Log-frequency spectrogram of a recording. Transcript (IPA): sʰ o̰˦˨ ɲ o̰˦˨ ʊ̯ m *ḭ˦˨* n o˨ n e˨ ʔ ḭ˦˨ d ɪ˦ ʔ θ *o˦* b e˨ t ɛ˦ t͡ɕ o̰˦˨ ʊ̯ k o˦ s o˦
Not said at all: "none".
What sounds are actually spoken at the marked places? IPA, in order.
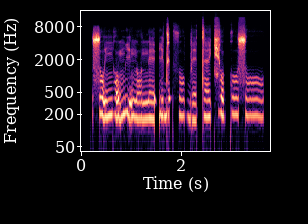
ḭ˦˨, o˦

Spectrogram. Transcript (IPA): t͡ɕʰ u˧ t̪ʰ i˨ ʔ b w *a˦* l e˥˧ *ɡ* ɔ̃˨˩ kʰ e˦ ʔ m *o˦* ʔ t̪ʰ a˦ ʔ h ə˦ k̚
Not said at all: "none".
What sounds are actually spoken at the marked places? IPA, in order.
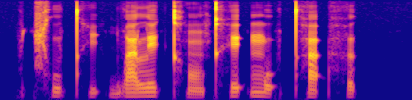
a˦, kʰ, o˨

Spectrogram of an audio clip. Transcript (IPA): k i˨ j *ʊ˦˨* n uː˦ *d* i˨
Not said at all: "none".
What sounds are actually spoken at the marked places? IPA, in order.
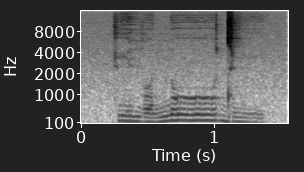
ʊ˨, d

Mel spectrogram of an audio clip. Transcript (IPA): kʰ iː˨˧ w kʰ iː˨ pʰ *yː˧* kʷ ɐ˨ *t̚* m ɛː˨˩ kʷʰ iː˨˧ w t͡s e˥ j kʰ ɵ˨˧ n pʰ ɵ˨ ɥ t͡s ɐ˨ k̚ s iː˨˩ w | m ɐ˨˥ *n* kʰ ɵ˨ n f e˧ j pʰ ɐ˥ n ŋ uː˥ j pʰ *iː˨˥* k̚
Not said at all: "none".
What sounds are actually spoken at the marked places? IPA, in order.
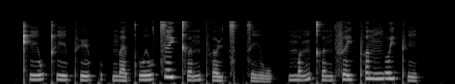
yː˨˥, k̚, ŋ, iː˨

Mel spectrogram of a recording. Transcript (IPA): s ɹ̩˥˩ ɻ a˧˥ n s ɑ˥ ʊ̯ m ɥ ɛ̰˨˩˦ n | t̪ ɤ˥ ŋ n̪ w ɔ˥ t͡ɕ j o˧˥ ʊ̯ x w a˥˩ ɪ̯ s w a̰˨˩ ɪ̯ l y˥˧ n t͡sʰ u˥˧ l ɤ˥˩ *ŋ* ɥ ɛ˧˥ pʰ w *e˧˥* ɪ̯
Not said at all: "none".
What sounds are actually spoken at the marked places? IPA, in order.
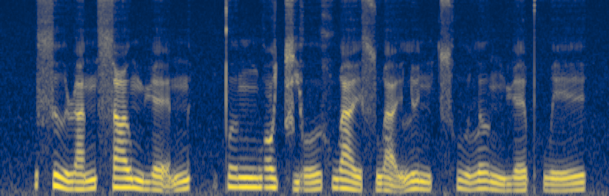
ŋ, e˧˥

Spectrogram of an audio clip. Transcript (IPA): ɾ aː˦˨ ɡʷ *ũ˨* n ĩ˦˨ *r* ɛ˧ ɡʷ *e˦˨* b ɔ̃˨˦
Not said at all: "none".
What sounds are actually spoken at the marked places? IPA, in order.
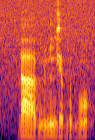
ũ˨˦, ɣ, e˦˨

